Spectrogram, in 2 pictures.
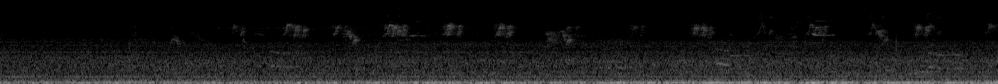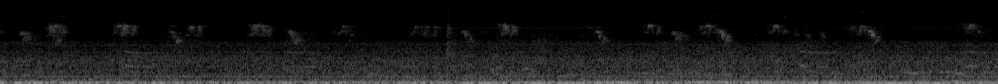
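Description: Small birds chirping: many short, high, falling notes repeated throughout, over a constant low rumble and a faint steady hum.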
